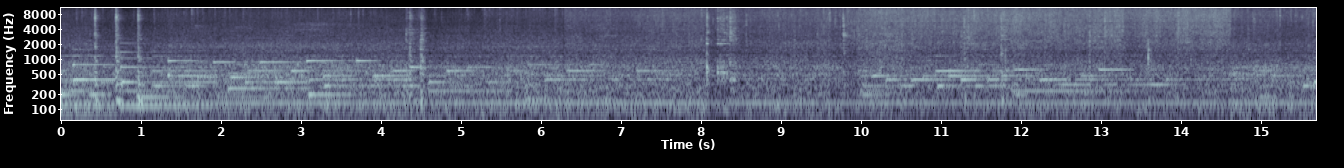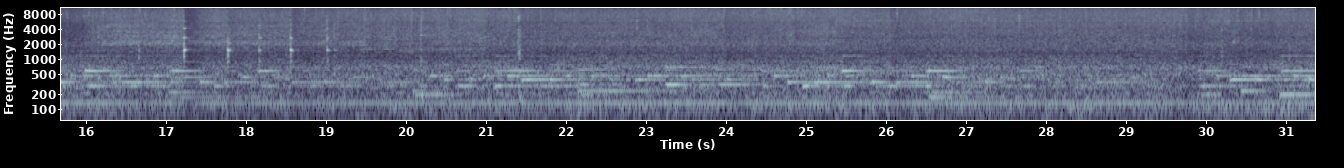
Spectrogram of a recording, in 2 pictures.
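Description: Ground beef and onions sizzling as they fry in a stainless steel pot, stirred now and then with a wooden spatula that gives a few light scrapes and taps. Soft background music with steady held notes plays under the sizzle throughout.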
